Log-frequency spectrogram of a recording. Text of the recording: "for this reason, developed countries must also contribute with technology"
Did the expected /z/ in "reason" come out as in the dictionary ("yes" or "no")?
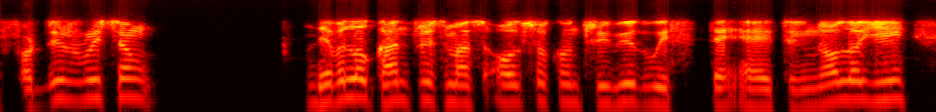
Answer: no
